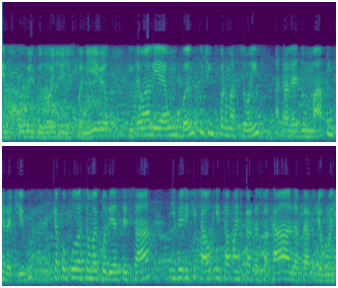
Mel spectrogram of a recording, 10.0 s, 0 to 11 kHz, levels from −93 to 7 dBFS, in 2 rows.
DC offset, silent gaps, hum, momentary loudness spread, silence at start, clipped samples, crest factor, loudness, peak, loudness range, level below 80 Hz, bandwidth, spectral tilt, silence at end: under 0.1%; none; none; 5 LU; 0 s; under 0.1%; 16 dB; -18 LUFS; -2 dBFS; 2 LU; -60 dBFS; 4.1 kHz; -8 dB/octave; 0 s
